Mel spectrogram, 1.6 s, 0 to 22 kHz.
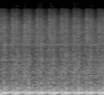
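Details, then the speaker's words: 1985 Chevy Corvette pulled from a Florida swamp, fuel pump just re-submerged in the tank, pedal to the floor and smoking heavily: deep, lumpy engine pulse staying heavy and uneven under throttle; rough running, the best it has run so far. "I've got the pedal to the floor uh this is the best it's done so far obviously it's it's not very happy but it's running"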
